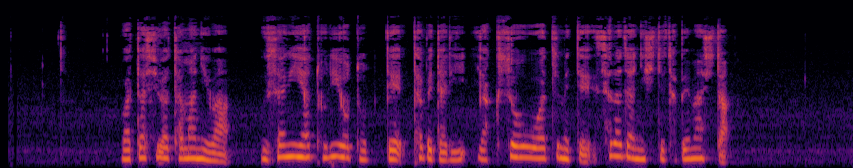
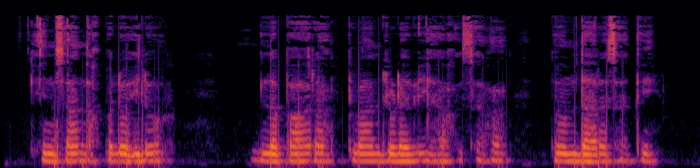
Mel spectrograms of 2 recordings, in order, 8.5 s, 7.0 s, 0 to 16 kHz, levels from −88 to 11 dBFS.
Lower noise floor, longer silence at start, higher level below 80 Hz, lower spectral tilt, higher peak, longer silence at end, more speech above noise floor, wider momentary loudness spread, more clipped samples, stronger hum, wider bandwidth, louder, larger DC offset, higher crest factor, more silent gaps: second, -61 dBFS vs -67 dBFS; first, 1.2 s vs 0.3 s; second, -72 dBFS vs -52 dBFS; about the same, -4 dB/octave vs -5 dB/octave; about the same, -8 dBFS vs -6 dBFS; first, 1.25 s vs 0.45 s; second, 36 dB vs 43 dB; second, 9 LU vs 12 LU; neither; neither; about the same, 11.5 kHz vs 11.5 kHz; about the same, -26 LUFS vs -25 LUFS; neither; about the same, 18 dB vs 18 dB; neither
